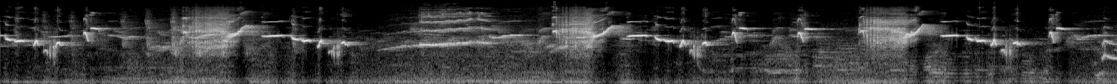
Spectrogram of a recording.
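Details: Oriental magpie-robin (kacer) singing continuously in gacor style: rapid clear whistles and falling slurs mixed with three harsh buzzy outbursts, phrases tumbling one after another.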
